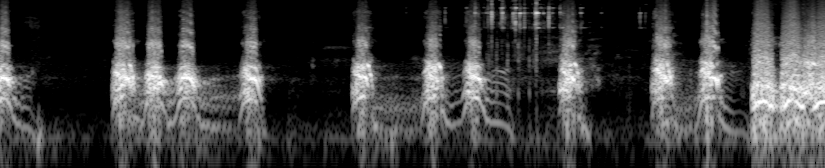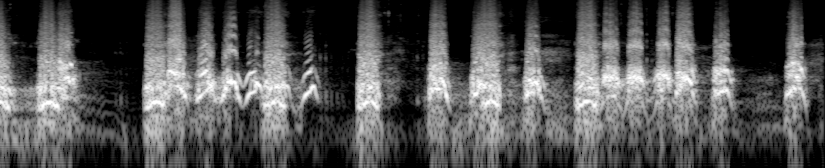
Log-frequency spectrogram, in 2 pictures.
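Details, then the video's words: Loud barking from three dogs, dense overlapping bursts of sharp barks with brief pauses, near-continuous volleys through the second half. "THREE DOGS BARKED VERY LOUD TO ME"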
